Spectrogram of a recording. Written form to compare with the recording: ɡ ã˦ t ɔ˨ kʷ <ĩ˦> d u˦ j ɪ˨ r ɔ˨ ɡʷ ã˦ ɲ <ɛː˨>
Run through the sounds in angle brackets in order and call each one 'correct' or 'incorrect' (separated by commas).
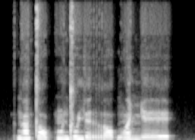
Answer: correct, incorrect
